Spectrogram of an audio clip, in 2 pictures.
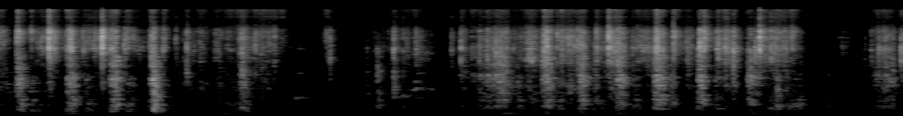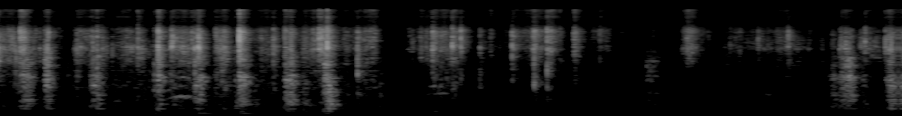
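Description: Scissors snipping through brown pattern paper, a run of quick crisp cuts with paper crackle. The cutting comes in several bursts of a few seconds, with short pauses between them.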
